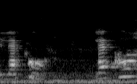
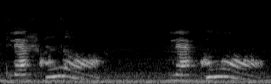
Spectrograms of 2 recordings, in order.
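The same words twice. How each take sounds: First: Short लेकुम with "o" instead of "oo"; unrounded mistake. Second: लेकुम with a long, falling "oo"; complete rounding. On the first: Teacher showing the sound without rounding, unrounded vowel. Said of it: "जब मैं rounding नहीं करूंगी ना". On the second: Teacher correcting the unrounded version, complete rounding. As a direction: round fully and stretch लेकुम. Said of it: "complete rounding और double ऊ sound". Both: Shown as a demonstration.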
